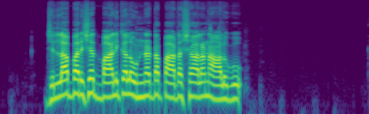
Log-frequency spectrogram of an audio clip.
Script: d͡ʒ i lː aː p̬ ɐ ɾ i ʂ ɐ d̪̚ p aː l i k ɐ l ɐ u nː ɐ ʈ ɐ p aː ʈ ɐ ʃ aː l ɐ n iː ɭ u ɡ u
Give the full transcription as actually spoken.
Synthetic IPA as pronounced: d͡ʒ i lː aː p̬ ɐ ɾ i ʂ ɐ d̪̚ b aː l i k ɐ l ɐ u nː ɐ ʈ ɐ p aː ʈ ɐ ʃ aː l ɐ n aː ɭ u ɡ u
